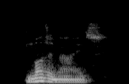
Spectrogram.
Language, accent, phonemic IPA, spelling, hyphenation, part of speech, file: English, Southern England, /ˈmɒdənaɪz/, modernize, mod‧ern‧ize, verb, LL-Q1860 (eng)-modernize.wav
- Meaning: 1. To make (something old or outdated) up to date, or modern in style or function by adding or changing equipment, designs, etc 2. To become modern in appearance, or adopt modern ways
